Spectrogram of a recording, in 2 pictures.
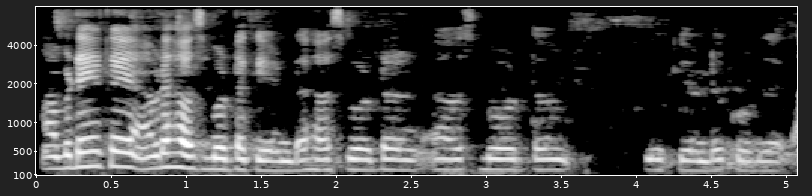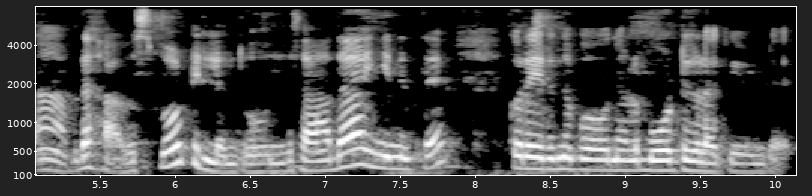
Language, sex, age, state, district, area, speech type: Malayalam, female, 30-45, Kerala, Thiruvananthapuram, rural, spontaneous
